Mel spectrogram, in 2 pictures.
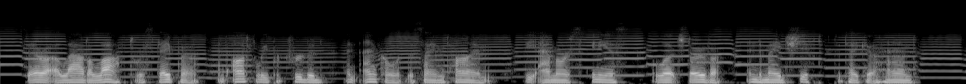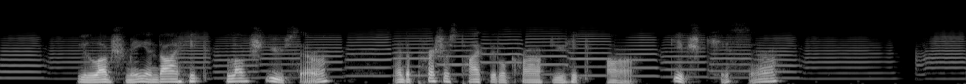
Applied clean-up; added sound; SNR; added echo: none; Trumpet; 14 dB; none.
